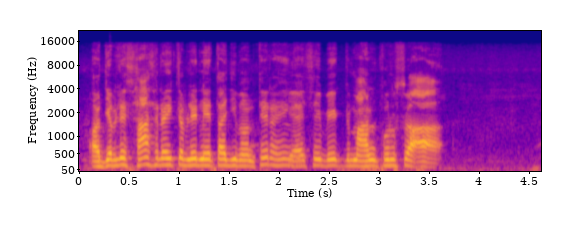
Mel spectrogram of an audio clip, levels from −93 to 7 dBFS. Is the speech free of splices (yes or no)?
no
